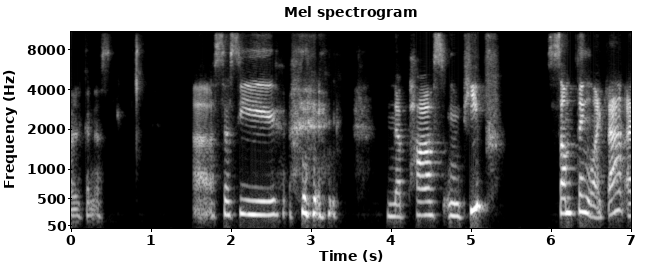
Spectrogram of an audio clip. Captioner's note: speaks in foreign language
